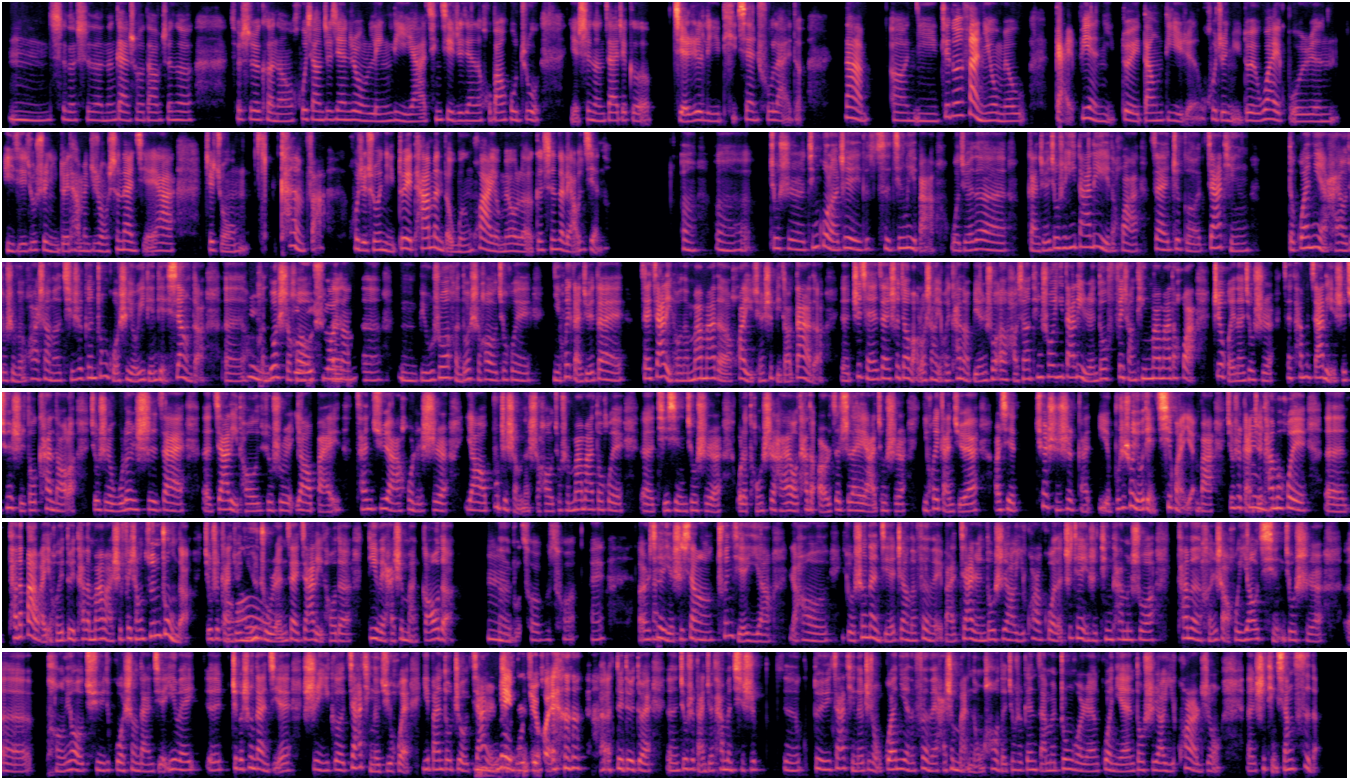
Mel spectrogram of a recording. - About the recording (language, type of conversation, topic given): Chinese, podcast, 你能讲讲一次与当地家庭共进晚餐的经历吗？
- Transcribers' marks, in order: tsk; other background noise; "在" said as "带"; chuckle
